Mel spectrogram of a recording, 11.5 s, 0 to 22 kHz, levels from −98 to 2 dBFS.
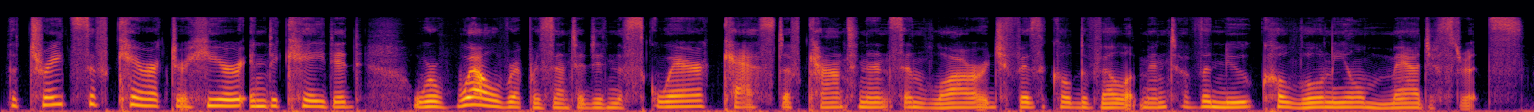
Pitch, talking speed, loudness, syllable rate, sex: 185 Hz, 125 wpm, -21 LUFS, 4.6 syllables/s, female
